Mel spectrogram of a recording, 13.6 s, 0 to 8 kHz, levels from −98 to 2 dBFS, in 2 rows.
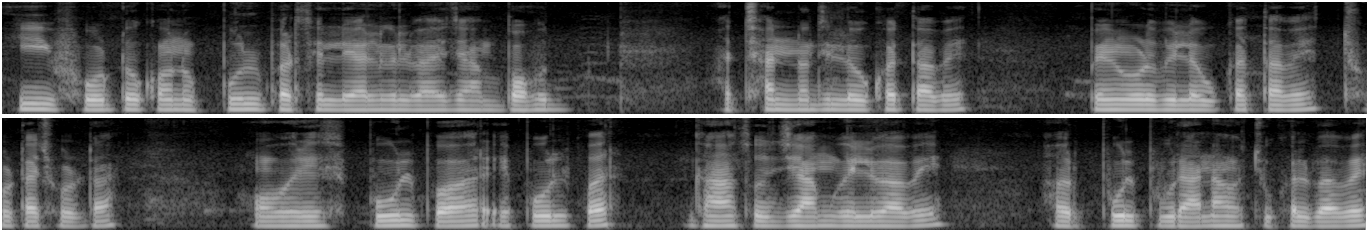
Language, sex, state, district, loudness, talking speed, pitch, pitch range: Bhojpuri, male, Uttar Pradesh, Gorakhpur, -29 LUFS, 165 wpm, 130 Hz, 125-130 Hz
